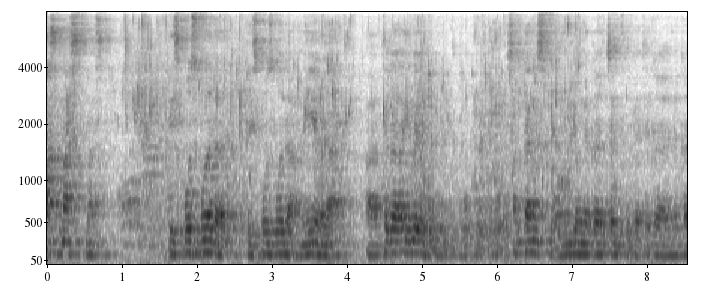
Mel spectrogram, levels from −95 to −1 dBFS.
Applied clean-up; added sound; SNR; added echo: none; Bathtub (filling or washing); 17 dB; reverberation time 0.8 s.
